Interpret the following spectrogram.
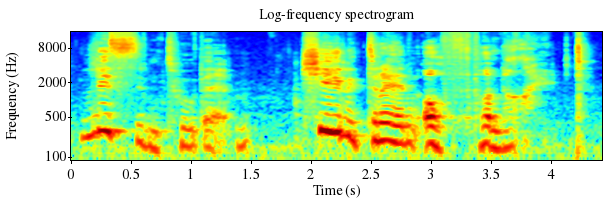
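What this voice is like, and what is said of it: Dracula impression. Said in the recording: “my Dracula impression”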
